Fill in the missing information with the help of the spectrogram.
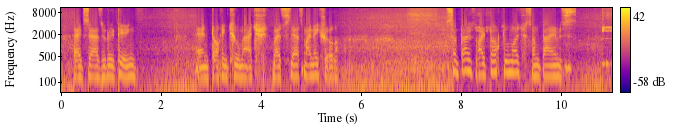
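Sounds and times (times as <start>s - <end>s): wind and road noise: 0.0s - 11.0s
person speaking: 2.5s - 10.4s.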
